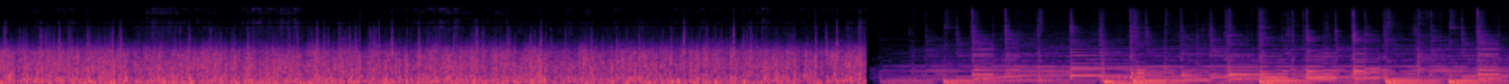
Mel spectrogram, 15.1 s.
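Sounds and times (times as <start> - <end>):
train wheels rushing on rails: 0.0 - 8.7
wind buffeting the microphone: 0.0 - 15.0.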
